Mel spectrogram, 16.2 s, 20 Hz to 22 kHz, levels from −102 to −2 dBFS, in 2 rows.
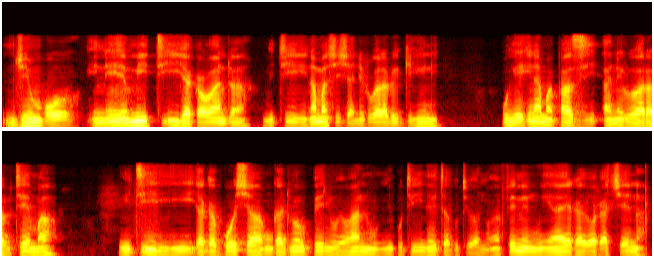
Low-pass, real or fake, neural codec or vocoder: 7.2 kHz; fake; codec, 16 kHz, 0.8 kbps, ZipCodec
